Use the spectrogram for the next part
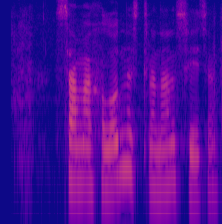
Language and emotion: Russian, neutral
